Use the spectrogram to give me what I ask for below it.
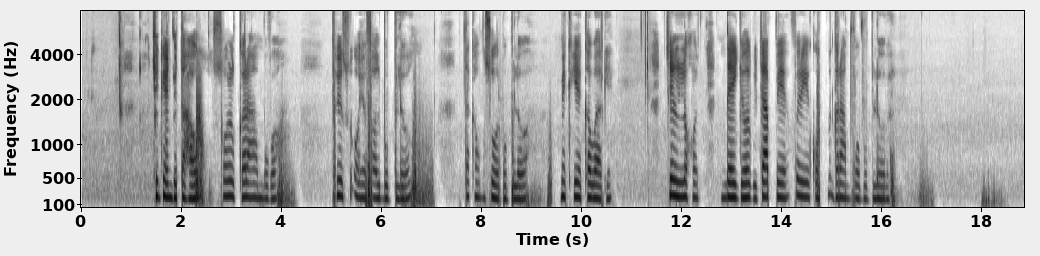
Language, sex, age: Wolof, female, 18-24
